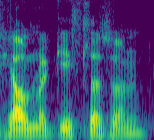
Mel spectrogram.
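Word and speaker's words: Hjálmar Gíslason: My name is Hjalmar Gíslason. That's the Icelandic pronunciation.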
